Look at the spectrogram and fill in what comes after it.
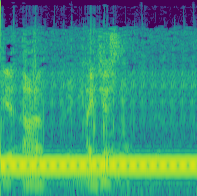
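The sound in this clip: A steady telephone dial tone after a caller's line has dropped, one continuous unbroken hum held at a single pitch, loud throughout, with a voice briefly talking over it.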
